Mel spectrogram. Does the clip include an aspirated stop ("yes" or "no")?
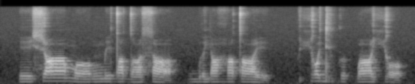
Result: no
